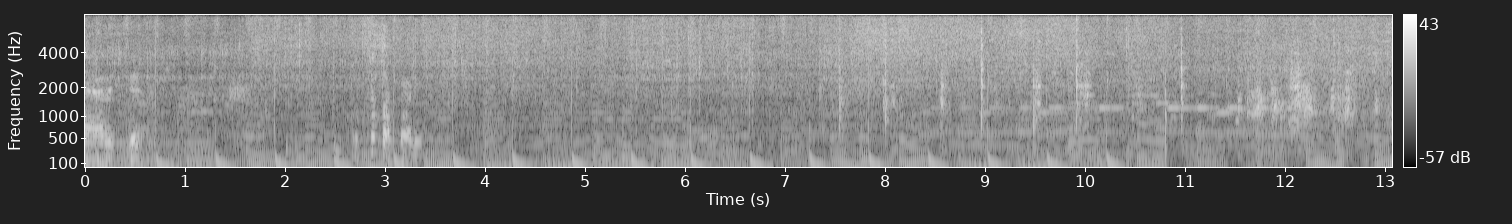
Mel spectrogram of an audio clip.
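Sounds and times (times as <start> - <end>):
background music with beat: 0.0 - 13.0
vegetables sizzling in oil: 0.0 - 13.0
metal tongs clicking on pan: 7.5 - 10.2, 10.9 - 11.1.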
